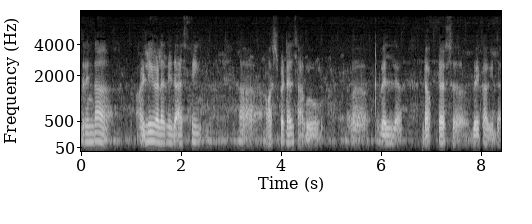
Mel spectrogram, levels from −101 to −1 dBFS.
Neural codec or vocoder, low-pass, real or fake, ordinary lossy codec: vocoder, 22.05 kHz, 80 mel bands, HiFi-GAN; 7.2 kHz; fake; MP3, 48 kbps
